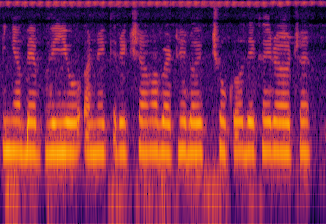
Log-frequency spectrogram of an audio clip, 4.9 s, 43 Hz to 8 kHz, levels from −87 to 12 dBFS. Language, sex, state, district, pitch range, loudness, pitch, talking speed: Gujarati, female, Gujarat, Gandhinagar, 225-235 Hz, -14 LUFS, 230 Hz, 160 wpm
